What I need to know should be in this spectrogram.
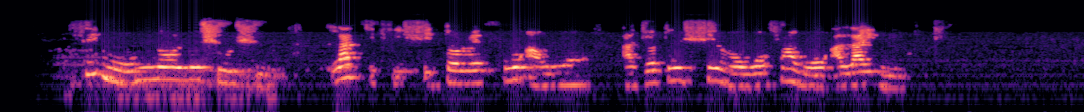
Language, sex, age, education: Yoruba, female, 15-29, tertiary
